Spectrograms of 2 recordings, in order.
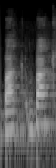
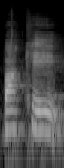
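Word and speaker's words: BAQE: At Bake. Bake is spelled? The Bake is spelled B-A-Q-E.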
